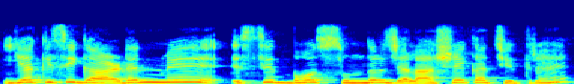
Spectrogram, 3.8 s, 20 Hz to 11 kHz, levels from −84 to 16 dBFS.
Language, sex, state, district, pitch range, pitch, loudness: Hindi, female, Uttar Pradesh, Lucknow, 255-315 Hz, 295 Hz, -12 LUFS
